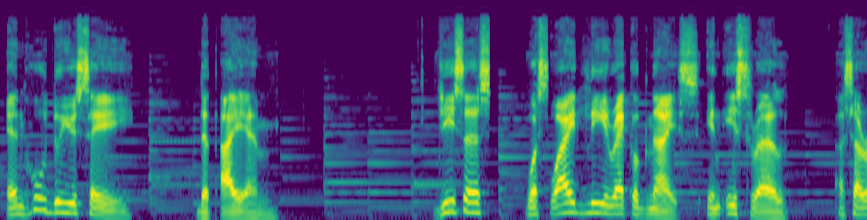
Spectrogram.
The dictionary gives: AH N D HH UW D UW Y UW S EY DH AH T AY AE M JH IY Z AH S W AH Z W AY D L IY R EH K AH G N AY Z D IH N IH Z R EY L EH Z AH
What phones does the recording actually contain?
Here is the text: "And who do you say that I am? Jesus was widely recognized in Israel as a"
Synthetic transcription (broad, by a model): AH N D HH UW D UW Y UW S EY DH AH T AY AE M JH IY S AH S W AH S W AY D L IY R EH K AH G N AY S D IH N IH S R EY L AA S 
